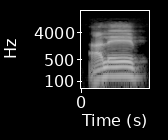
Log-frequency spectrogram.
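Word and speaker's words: ألف: শোনান আলিফ না হলো না তো এটা তো কোন টান নাই এটা তো এই অক্ষরটা আবার বলেন আলিফ এটা আবার বলেন শুরু থেকে এটা লম্বা করলেন আলিফ না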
